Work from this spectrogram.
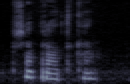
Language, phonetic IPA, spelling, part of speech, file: Polish, [pʃɛˈvrɔtka], przewrotka, noun, LL-Q809 (pol)-przewrotka.wav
